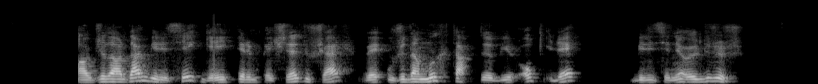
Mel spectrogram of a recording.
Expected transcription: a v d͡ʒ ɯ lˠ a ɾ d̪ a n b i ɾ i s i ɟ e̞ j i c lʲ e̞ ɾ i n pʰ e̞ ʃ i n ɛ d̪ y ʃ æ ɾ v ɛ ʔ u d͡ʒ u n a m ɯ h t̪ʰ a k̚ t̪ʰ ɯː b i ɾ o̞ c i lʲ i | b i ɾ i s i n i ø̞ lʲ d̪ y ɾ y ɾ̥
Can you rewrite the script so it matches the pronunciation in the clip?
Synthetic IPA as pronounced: a v d͡ʒ ɯ lˠ a ɾ d̪ a n b i ɾ i s i ɟ e̞ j i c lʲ e̞ ɾ i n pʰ e̞ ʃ i n ɛ d̪ y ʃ æ ɾ v ɛ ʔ u d͡ʒ u n a m ɯ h t̪ʰ a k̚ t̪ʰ ɯː b i ɾ o̞ k i lʲ ɛ | b i ɾ i s i n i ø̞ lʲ d̪ y ɾ y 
